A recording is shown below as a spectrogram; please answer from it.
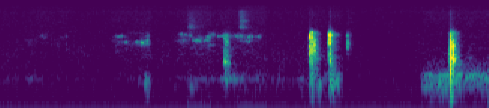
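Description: Near silence broken by a few short clicks about two and a half seconds in and a sharper knock near the end.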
